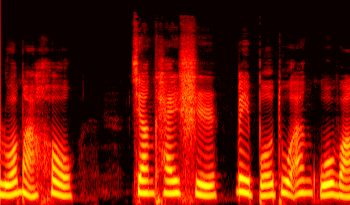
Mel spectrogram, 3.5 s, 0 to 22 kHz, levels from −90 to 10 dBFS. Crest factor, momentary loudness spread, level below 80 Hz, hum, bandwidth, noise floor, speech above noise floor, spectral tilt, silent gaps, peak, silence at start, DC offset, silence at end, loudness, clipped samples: 18 dB; 3 LU; -50 dBFS; none; 13.5 kHz; -64 dBFS; 45 dB; -6 dB/octave; none; -2 dBFS; 0 s; under 0.1%; 0 s; -21 LUFS; under 0.1%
